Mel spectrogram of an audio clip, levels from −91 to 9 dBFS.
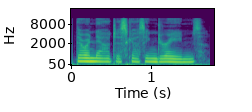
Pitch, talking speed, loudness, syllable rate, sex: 185 Hz, 165 wpm, -17 LUFS, 5.1 syllables/s, female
